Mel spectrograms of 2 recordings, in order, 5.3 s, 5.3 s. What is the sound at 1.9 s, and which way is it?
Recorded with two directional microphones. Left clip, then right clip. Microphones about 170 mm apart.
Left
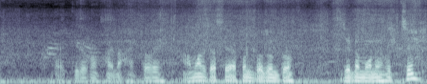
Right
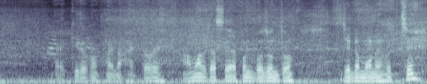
Speech, 5° right (ahead or behind).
